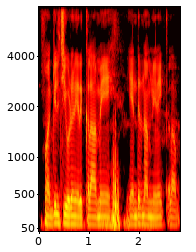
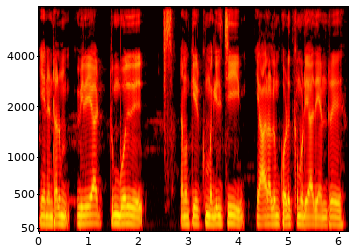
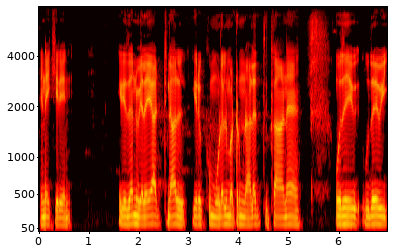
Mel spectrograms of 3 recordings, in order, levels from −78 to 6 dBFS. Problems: none marked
